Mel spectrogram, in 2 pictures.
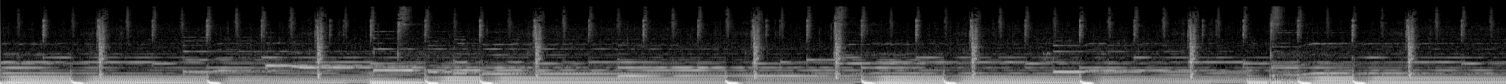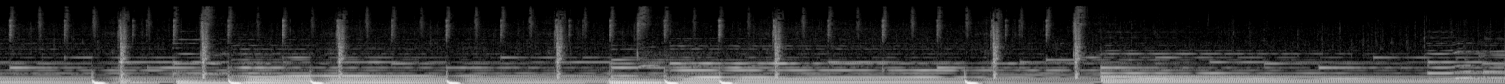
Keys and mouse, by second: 0.1-1.4 drag, 2.4-4.3 drag, 13.3 click, 14.3 shift+a, 17.9 s, 20.0 click, 27.2 click.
